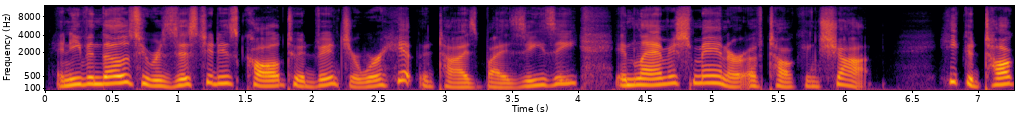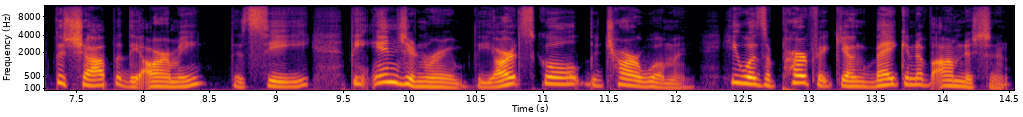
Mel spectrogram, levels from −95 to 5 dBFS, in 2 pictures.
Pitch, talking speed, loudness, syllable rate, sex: 185 Hz, 190 wpm, -19 LUFS, 5.4 syllables/s, female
